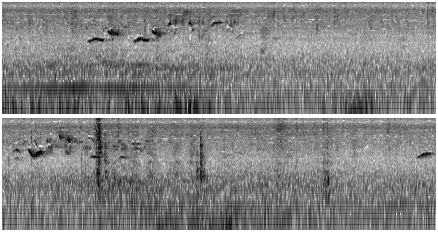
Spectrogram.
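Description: Small birds chirping in short, quick phrases, around two seconds in, again about seven seconds in and near the end, over a faint steady outdoor background noise, with one sharp click about eight seconds in.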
